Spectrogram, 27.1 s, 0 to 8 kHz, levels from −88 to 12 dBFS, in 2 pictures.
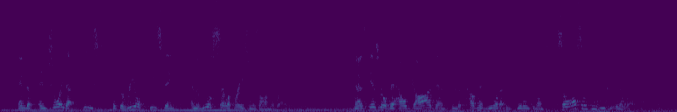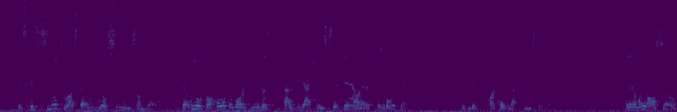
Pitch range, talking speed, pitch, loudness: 115-170 Hz, 175 wpm, 145 Hz, -66 LUFS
